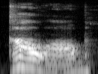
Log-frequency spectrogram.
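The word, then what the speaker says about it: חָלָב: Is how you spell it. Kalob is how you say it.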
